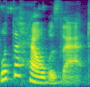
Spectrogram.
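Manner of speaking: ordinary talk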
